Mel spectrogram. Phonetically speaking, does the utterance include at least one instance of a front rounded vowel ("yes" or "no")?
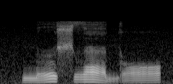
no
